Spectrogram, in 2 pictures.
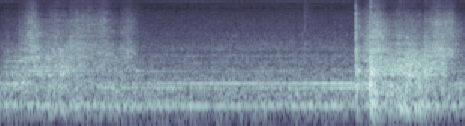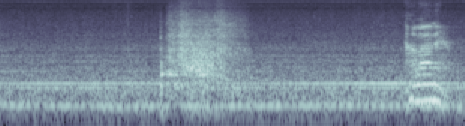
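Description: A knife scrapes across a cut of beef in three long rasping strokes, close and loud, over a steady background hum with a voice talking.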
